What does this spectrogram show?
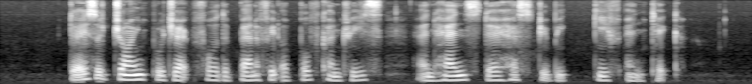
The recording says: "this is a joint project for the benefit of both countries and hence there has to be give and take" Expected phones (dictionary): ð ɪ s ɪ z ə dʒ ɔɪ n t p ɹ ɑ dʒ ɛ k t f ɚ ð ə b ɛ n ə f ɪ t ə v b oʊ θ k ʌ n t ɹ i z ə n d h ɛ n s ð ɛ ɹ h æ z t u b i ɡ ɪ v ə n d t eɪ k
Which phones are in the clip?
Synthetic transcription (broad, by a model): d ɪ ɪ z ə dʒ ɔɪ n p ɹ ɑ dʒ ɛ k t f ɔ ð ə b ɛ n ə f ɪ t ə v b oʊ θ k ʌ n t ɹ i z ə n h ɛ n s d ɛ h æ s t u b i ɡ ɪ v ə n t eɪ k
